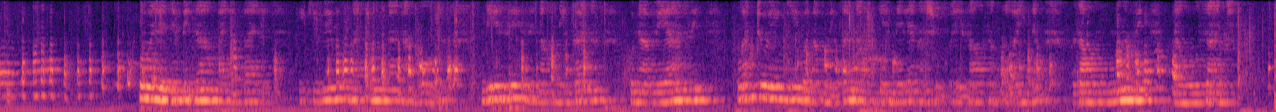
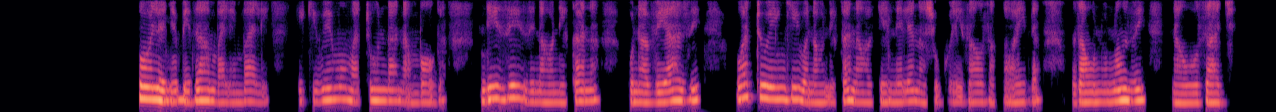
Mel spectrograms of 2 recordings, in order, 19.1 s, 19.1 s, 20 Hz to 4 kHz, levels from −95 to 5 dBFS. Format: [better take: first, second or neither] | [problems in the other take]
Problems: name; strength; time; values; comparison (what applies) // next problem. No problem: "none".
second | background sound (Chicken, rooster); 7 dB below the speech // room echo; dies away in 0.7 s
